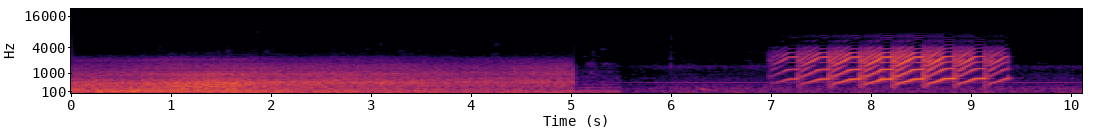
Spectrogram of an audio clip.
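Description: Edited intro sound effects: a loud rumbling noise that cuts off abruptly about five seconds in, then, after a short gap, a quick run of rising electronic pitch sweeps, about four a second, for two seconds over a faint steady tone.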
